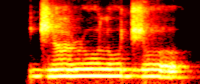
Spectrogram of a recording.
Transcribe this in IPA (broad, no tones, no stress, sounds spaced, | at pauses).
d͡ʒ ã ɹ o l o d͡ʒ ɤ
